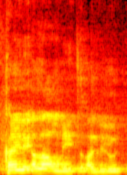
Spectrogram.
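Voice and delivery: ordinary talk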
